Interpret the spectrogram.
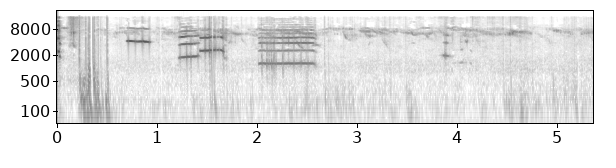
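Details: Bald eagles at a nest in Southwest Florida on 29 October 2024, the male delivering food gifts to the female. Thin, harmonic, whistled call notes rise in short chattering bursts after a thump. Faint high chirps follow.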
